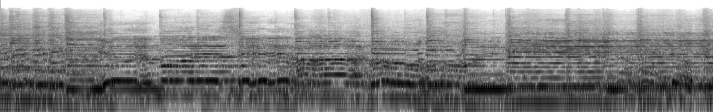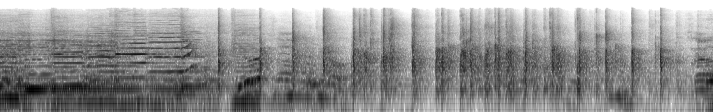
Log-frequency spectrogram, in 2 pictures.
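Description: Albanian folk song: a man singing over violin and a long-necked plucked lute. About nine seconds in the singing stops and the instruments close with a run of rapid plucked strokes, several a second, until the song ends.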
